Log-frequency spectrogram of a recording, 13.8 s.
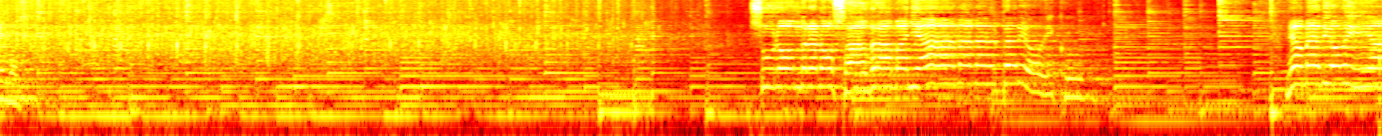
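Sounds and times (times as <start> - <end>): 
applause: 0.0 - 7.4
speech: 7.6 - 11.0, 12.9 - 13.8.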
